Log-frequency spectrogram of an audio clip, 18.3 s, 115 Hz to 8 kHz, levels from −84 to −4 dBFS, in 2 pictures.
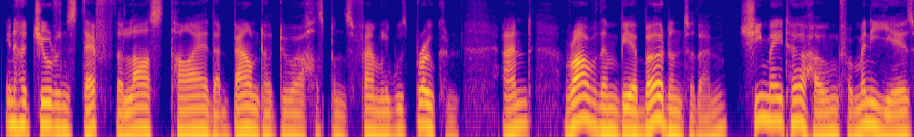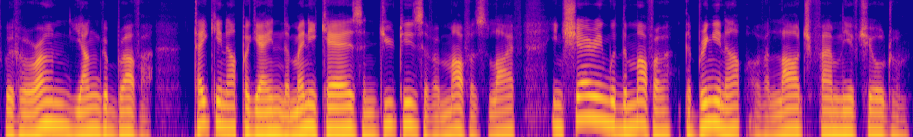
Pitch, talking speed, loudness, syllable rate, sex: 135 Hz, 205 wpm, -20 LUFS, 5.2 syllables/s, male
